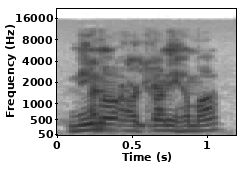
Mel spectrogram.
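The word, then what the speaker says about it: Nima Arkani-Hamed: It's Nima Arkani Hamad. Nakani Hamad. I'm really bad at pronunciation.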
